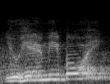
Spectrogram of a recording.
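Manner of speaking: low West Indian mother laying down the law; West Indian accent. Retold or imitated. Preacher quoting his mother instructing him, West Indian accent. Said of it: "in her beautiful West Indian accent".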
